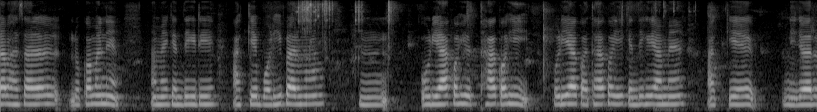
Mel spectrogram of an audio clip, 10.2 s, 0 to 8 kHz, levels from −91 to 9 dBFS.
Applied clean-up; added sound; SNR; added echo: none; none; none; none.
